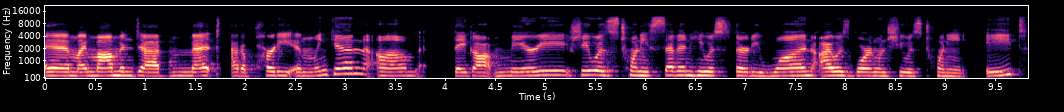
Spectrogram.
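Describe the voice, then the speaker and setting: A woman at a fairly slow pace and medium pitch, fairly even in intonation, with hardly any pauses. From Nebraska and El Salvador. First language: Spanish. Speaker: podcast co-host. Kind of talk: casual chat.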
